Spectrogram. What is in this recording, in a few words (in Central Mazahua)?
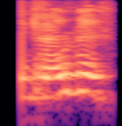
"nrra̷jna̷", Mazahua; INALI; AprendeMazahua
